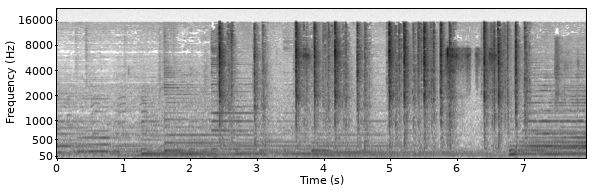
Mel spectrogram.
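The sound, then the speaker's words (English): Fast, uneven clacks of typewriter keys being struck hard, starting after a couple of seconds and growing denser, over a steady low hum; from a scene in the film Finding Forrester. “Punch the keys, for God's sake!”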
